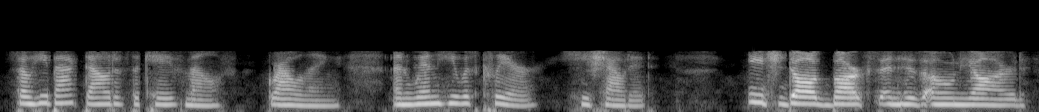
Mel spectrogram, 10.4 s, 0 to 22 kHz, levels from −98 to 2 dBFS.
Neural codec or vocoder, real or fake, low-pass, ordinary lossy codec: none; real; 7.2 kHz; AAC, 16 kbps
